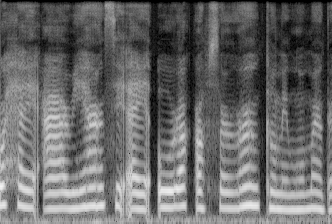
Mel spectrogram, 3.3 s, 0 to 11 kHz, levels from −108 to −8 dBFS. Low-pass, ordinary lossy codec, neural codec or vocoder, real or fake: none; none; autoencoder, 22.05 kHz, a latent of 192 numbers a frame, VITS, trained on many speakers; fake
